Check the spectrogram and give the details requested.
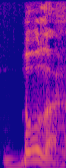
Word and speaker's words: bulla: So, this word is called bulla, or or b u l l a. You want to pronounce it how you pronounce it?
